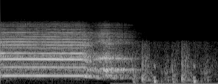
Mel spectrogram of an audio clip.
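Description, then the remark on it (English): A Batmobile's car horn gives one long, loud, brassy hoot lasting about a second, sounded at people feeding ducks, then cuts off, leaving softer irregular thumping and rumbling sounds. “Shall I give them a oot? This one?”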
